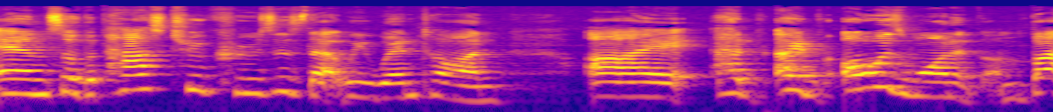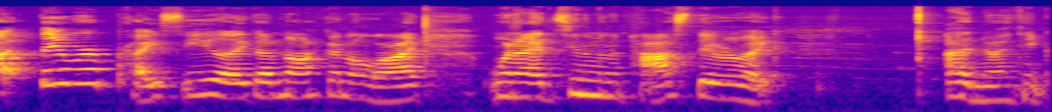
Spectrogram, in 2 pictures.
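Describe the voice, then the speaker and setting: At a moderate pace, a woman speaks with audible room echo around her. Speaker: lifestyle vlogger. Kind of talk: casual vlog chat. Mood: cheerful, chatty. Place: home room. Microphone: phone near.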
